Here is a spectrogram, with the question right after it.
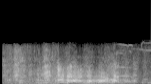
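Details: A chorus of sled Siberian Huskies at a dog-sledding outfit in Southern Vermont barks and yips excitedly before a run, in overlapping bursts, while a person speaks.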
